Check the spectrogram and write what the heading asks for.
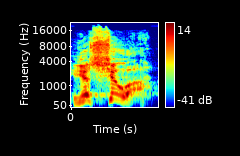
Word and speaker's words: Yeshua: And its original form would be Yeshua, which means Jehovah Savior.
